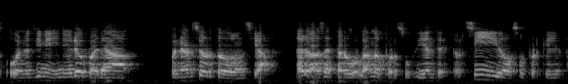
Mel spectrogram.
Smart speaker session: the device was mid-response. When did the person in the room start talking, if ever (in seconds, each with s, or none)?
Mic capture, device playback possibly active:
none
